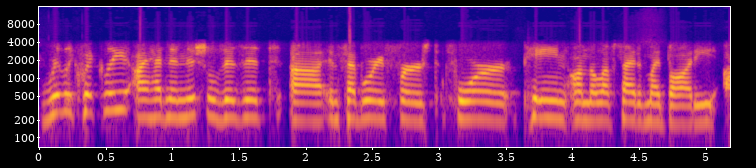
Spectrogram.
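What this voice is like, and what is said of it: Slightly raspy voice. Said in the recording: “I'm sorry if I sound a little raspy.”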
